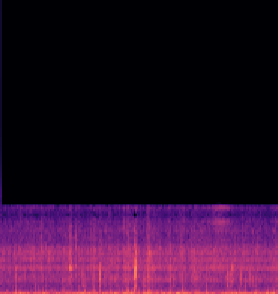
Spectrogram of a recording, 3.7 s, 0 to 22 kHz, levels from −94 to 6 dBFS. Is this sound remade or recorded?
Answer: recorded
